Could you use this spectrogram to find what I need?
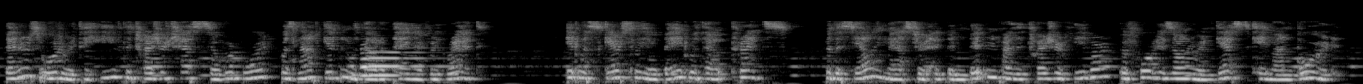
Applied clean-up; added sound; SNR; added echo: classical method WPE with log-MMSE.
